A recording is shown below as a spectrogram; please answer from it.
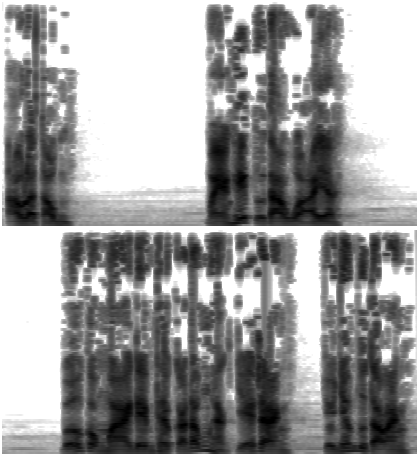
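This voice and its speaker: A man's voice: on the high side, a bit bright, soft background music, voice pushed up, close to an everyday voice. A man voicing a timid schoolboy who speaks up indignantly. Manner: indignant, rapid accusing. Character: timid boy turned suddenly brave.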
